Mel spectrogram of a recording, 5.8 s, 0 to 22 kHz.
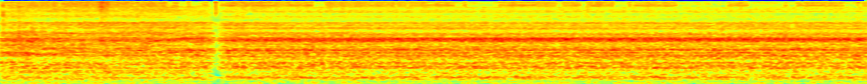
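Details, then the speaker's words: Pentair MasterTemp 400 pool heater that ran but would not ignite, after replacing the igniter: steady, even burner roar with no popping, surging or misfire, firing normally. "And there we go. It was the igniter. Well, I'm really pleased about that."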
